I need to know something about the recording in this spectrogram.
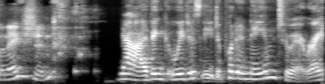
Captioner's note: laughing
